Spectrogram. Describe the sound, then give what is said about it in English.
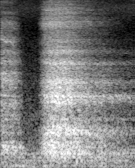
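Deep breaths taken slowly before a spoken message, heard as soft, airy rushes of breath, with a fuller swell in the second half. No voice is heard. “And so I will take a few deep breaths and then I will start the message.”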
